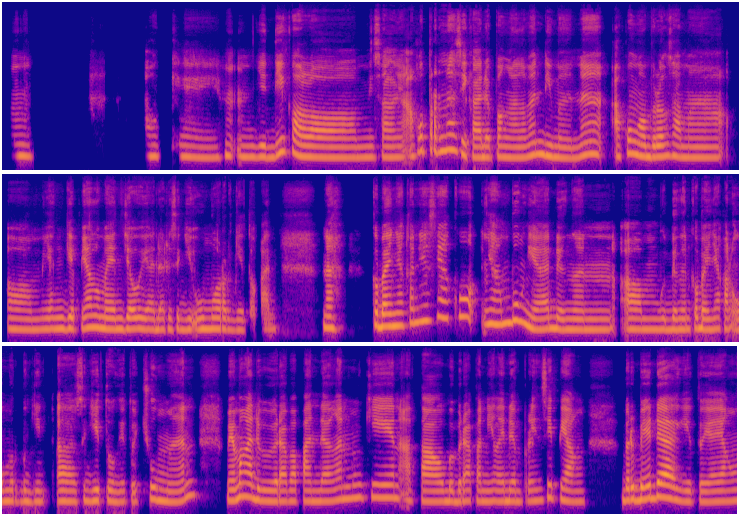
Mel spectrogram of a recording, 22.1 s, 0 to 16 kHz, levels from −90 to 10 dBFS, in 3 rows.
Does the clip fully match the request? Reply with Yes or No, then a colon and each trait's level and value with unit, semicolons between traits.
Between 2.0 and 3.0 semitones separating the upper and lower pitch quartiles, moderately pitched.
No: narrow, 2.4 semitones; high, 200 Hz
